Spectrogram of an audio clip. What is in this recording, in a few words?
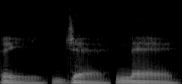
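"rijene", concatenated syllables; Affixing experiment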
